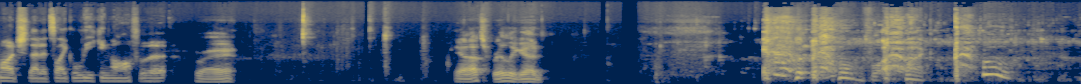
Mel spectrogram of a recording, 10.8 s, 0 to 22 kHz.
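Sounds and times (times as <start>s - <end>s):
speech: 0.0s - 2.4s, 4.5s - 5.5s, 8.0s - 10.2s
person clearing throat: 7.6s - 10.2s
person coughing in harsh bursts: 7.6s - 10.2s.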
